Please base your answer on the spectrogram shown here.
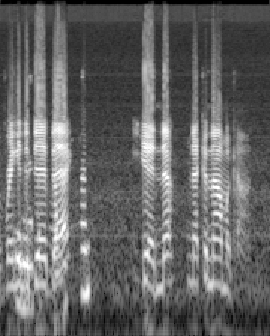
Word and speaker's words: Necronomicon: So the Necronomus, am I saying it right? The Book of the Dead, or Bringing the Dead Back? Yeah, Necronomicon.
